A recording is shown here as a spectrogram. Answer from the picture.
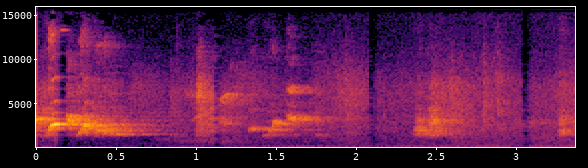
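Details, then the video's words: During daily 2018 song training of three red-whiskered bulbuls, a loud whistled phrase opens, followed by softer scattered chirps and short warbled notes, with a faint low hum throughout. "Training Jambul birds singing everyday 2018"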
